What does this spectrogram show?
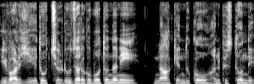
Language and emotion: Telugu, fearful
